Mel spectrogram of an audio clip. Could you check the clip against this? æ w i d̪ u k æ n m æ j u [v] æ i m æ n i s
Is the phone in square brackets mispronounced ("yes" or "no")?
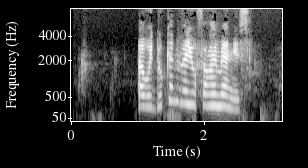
yes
